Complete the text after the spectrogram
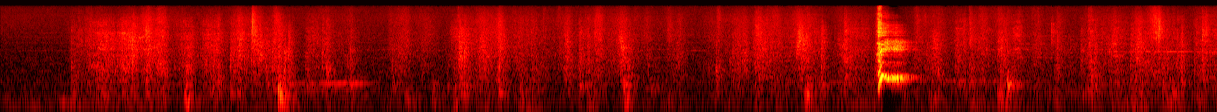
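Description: Stiff fabric swishes and snaps with quick movements.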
